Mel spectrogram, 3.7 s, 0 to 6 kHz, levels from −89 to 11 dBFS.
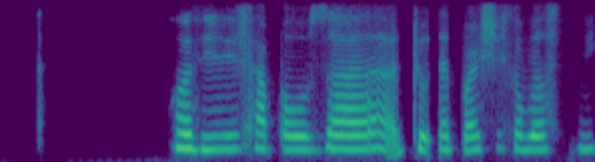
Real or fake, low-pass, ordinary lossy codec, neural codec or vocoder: fake; 5.4 kHz; Opus, 24 kbps; codec, 16 kHz in and 24 kHz out, 0.4 kbps, LongCat-Audio-Codec, four codebook decoder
